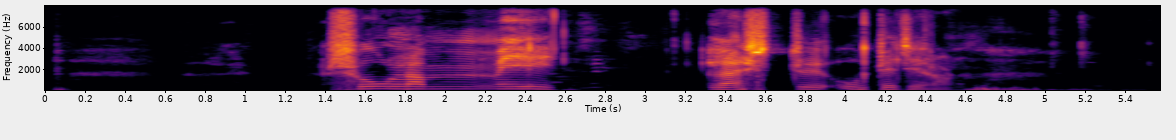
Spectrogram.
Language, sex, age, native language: Icelandic, female, 80-89, Icelandic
